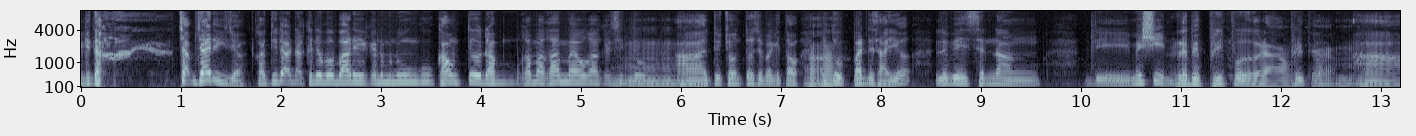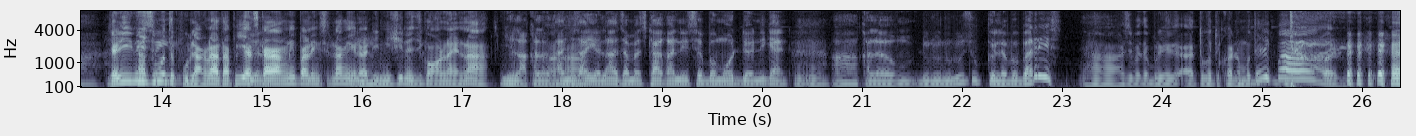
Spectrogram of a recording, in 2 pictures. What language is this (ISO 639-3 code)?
msa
